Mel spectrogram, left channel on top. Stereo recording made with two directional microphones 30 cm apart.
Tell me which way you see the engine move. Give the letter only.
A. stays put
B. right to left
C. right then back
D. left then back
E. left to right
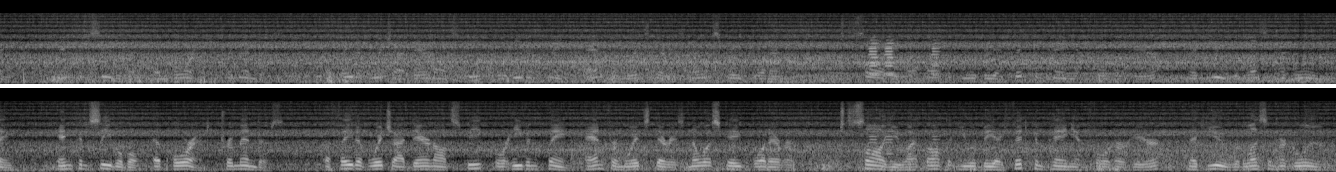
A.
